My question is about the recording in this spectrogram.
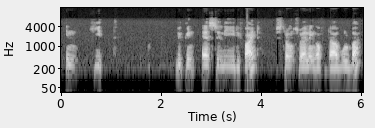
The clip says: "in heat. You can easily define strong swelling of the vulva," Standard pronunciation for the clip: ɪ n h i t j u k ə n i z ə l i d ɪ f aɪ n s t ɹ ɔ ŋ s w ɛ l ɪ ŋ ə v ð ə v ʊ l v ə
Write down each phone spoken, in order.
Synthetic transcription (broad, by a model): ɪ n h i t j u k ə n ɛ s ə l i d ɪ f aɪ n s t ɹ ɔ ŋ s w ɛ l ɪ ŋ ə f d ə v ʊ l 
